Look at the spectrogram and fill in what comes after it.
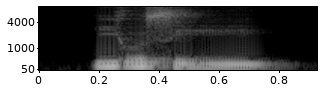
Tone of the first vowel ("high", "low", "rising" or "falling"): high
